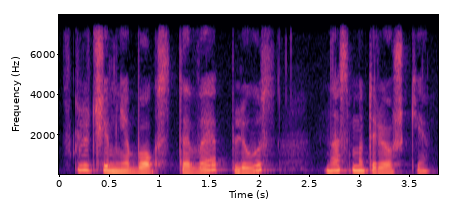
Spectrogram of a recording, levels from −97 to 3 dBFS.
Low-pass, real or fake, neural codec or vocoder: 7.2 kHz; fake; vocoder, 44.1 kHz, 128 mel bands every 512 samples, BigVGAN v2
